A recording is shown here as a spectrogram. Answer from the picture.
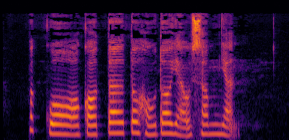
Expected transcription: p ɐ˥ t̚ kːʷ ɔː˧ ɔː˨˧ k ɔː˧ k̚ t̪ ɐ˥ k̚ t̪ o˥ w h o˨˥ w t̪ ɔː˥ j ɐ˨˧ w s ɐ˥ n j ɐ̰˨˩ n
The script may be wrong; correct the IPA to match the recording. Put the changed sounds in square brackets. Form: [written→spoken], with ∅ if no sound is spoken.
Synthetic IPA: p ɐ˥ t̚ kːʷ ɔː˧ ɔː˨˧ k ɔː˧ k̚ t̪ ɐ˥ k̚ t̪ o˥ w h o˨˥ w t̪ ɔː˥ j ɐ˨˧ w s ɐ˥ [n→m] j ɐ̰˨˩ n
